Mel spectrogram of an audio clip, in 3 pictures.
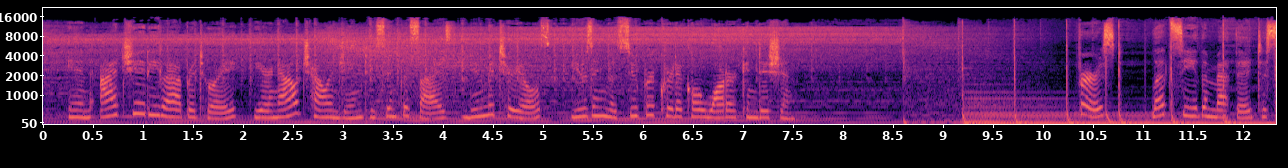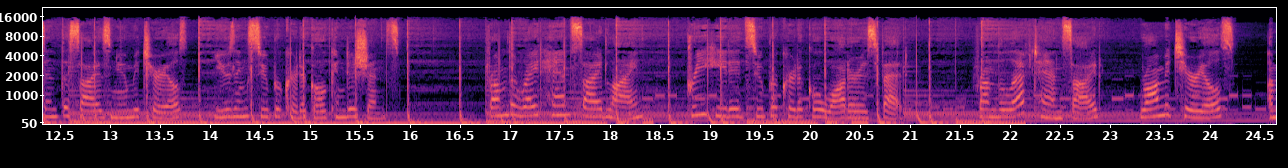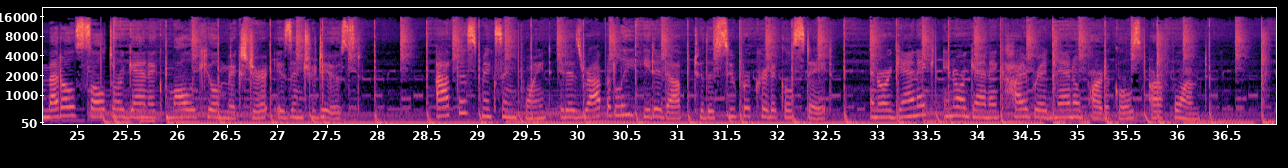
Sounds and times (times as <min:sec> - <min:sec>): Music: 0:00.0 - 0:36.9
Speech: 0:00.2 - 0:07.6, 0:10.4 - 0:15.9, 0:16.8 - 0:21.0, 0:21.7 - 0:27.9, 0:28.6 - 0:36.4.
